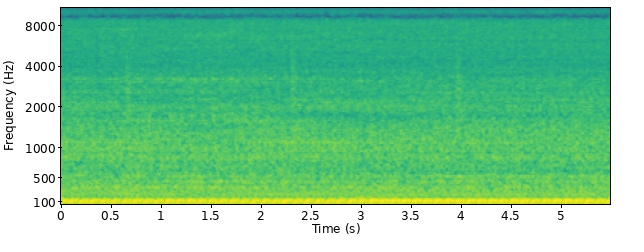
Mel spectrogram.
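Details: Idle right after start, after removing a driver-side valve cover hose that held the hood scoop into the fan: even low idle, steady pulse about 140 a minute, no knocking, scraping or earlier plastic-hitting noise; normal.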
